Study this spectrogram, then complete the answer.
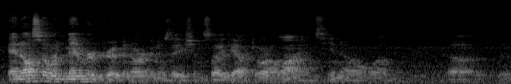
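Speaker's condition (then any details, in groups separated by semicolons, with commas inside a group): No condition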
